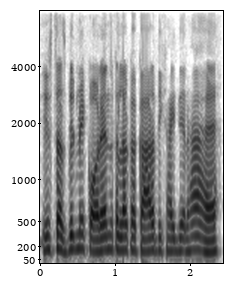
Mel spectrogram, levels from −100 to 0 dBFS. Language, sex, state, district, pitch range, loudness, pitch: Hindi, male, Jharkhand, Garhwa, 145-165 Hz, -13 LUFS, 155 Hz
